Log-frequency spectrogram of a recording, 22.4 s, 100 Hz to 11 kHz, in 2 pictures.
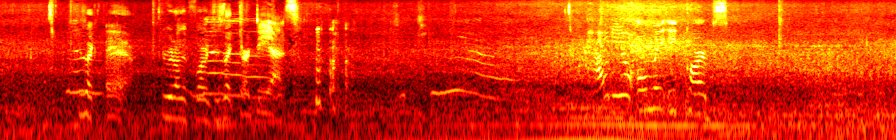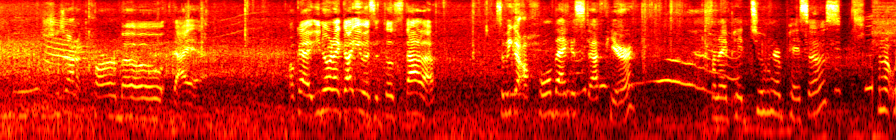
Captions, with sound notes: She's like (grunts), threw it on the floor, and she's like, "Tortillas!" (laughs). - Tortillas! - How do you only eat carbs? - Tortillas! - She's on a carbo diet. Okay, you know what I got you is a tostada. So we got a whole bag of stuff here and I paid 200 pesos.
